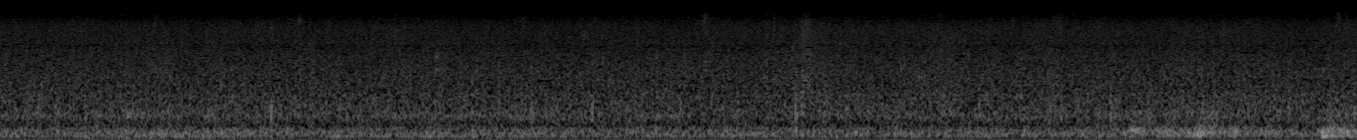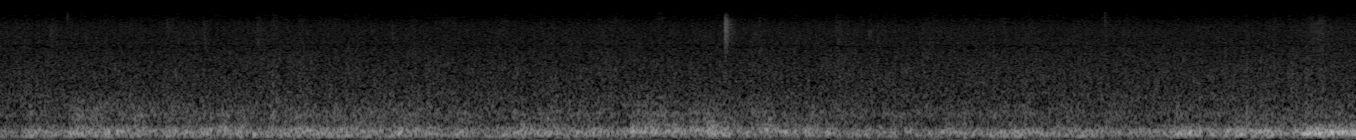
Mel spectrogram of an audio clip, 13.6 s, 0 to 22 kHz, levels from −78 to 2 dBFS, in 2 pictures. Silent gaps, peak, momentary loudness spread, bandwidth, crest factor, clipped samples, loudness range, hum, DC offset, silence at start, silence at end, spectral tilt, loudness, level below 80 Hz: none; -18 dBFS; 9 LU; 15.5 kHz; 20 dB; under 0.1%; 7 LU; none; under 0.1%; 0 s; 0 s; -5 dB/octave; -40 LUFS; -64 dBFS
